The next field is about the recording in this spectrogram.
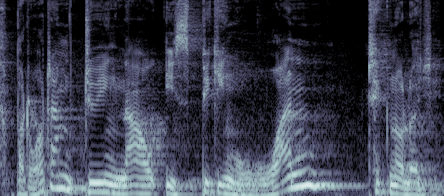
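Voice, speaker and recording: A man's pitch swings very widely as he talks, with audible room echo and noticeable background noise. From Scotland. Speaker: audit specialist, conference speaker. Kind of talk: conference presentation. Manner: hesitant, repeats words.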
